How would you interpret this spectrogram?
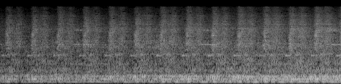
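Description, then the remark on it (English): A ball peen hammer strikes a steel bar on an anvil horn, cleaning up the area where a taper was started, in a quick, steady rhythm, about a dozen bright metallic blows with a sustained ringing tone between them, and no voices. “That's been hitting the edge of my hammer dies a little bit there, so I'm going to clean that up on the horn with a ball peen.”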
